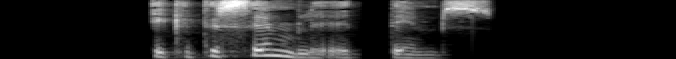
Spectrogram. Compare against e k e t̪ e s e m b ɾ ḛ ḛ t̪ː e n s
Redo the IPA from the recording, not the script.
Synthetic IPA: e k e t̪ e s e m b l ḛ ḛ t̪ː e m s

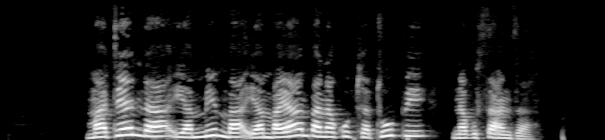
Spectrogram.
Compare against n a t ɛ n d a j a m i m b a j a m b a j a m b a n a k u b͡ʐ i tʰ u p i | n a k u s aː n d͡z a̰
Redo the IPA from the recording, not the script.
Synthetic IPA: m a t ɛ n d a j a m i m b a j a m b a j a m b a n a k u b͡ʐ a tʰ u p i | n a k u s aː n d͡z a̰

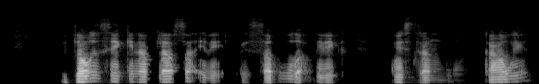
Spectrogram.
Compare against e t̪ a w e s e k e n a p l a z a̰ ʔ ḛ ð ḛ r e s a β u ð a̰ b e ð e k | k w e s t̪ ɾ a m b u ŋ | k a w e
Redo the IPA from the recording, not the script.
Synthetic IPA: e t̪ a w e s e k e n a p l a s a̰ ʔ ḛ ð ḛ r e s a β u ð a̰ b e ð e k | k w e s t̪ ɾ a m b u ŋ | k a w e

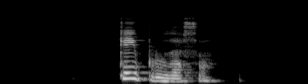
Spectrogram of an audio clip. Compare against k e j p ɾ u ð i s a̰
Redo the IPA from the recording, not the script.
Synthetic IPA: k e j p ɾ u ð a s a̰

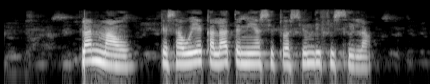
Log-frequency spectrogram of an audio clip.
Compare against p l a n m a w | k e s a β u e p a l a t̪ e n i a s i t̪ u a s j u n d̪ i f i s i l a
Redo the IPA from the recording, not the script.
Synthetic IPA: p l a n m a w | k e s a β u e k a l a t̪ e n i a s i t̪ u a s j o n d̪ i f i s i l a

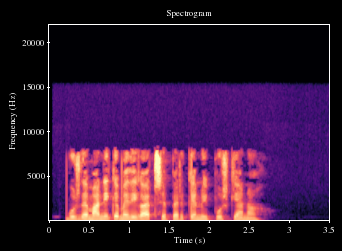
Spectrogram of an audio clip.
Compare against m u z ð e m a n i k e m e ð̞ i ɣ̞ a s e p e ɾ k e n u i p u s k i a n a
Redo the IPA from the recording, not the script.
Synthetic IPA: b u z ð e m a n i k e m e ð̞ i ɣ̞ a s e p e ɾ k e n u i p u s k i a n a

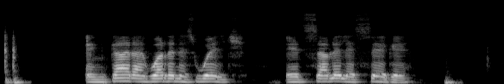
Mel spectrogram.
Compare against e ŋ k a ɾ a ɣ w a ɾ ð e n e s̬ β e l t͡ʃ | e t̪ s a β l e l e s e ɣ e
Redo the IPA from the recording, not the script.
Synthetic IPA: e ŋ k a ɾ a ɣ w a ɾ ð e n e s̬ w e l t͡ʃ | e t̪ s a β l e l e s e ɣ e

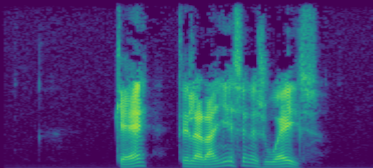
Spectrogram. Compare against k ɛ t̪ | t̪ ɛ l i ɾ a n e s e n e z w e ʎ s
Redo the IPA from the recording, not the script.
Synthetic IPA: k ɛ | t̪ e l a ɾ a ɲ e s e n e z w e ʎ s

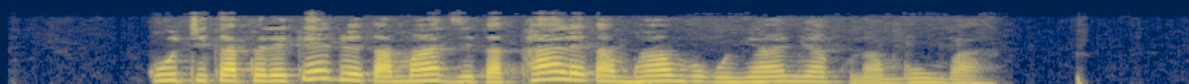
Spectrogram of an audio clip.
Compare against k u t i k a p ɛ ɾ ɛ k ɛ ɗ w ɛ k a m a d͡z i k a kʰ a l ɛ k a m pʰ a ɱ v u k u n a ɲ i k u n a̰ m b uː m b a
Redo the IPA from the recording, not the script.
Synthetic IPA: k u t i k a p ɛ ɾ ɛ k ɛ ɗ w ɛ k a m a d͡z i k a kʰ a l ɛ k a m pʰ a ɱ v u k u ɲ a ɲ a k u n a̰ m b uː m b a

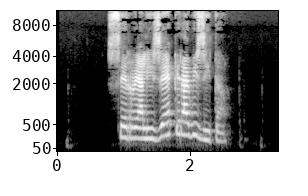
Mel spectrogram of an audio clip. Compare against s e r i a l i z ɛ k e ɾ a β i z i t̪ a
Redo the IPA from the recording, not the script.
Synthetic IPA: s e r e a l i z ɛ k e ɾ a β i z i t̪ a

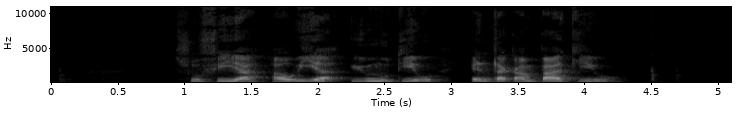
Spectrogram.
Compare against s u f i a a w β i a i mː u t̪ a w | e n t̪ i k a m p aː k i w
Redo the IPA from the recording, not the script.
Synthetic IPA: s u f i a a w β i a y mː u t̪ i w | e n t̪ a k a m p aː k i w

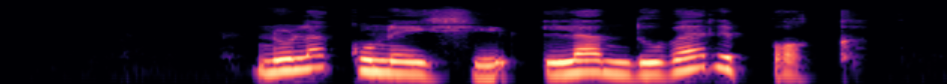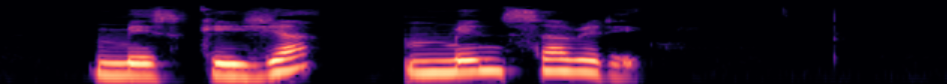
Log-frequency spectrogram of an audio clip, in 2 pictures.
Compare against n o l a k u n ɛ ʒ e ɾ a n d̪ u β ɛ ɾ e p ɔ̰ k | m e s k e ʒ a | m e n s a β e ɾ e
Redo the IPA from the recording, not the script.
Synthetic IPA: n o l a k u n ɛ ʃ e l a n d̪ u β ɛ ɾ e p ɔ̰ k | m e s k e ʒ a | m e n s a β e ɾ e

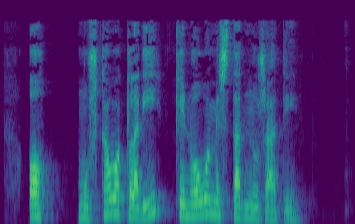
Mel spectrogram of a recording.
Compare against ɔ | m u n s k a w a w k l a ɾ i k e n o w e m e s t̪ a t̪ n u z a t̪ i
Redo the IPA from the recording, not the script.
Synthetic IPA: ɔ | m u s k a w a k l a ɾ i k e n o w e m e s t̪ a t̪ n u z a t̪ i

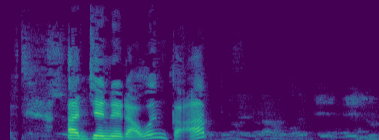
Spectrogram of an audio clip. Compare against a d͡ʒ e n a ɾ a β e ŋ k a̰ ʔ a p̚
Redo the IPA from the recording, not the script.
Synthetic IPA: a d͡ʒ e n e ɾ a w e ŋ k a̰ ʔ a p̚

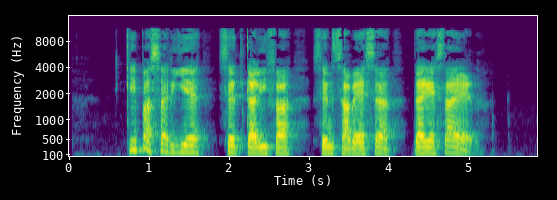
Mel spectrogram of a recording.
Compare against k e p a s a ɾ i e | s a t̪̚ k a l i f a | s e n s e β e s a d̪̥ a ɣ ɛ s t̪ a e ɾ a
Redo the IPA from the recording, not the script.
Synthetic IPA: k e p a s a ɾ i e | s e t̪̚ k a l i f a | s e n s a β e s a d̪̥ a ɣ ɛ s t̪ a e ɾ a

